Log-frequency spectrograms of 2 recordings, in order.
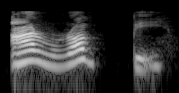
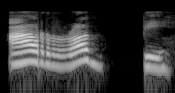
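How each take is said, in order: First: Ar-rabbi with a doubled rolled r; correct ar-rabbi. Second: Ar-rabbi slow, r doubled and held; slow model ar-rabbi. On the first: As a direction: merge the n into ar-rabbi. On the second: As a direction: model Ar-rabbi slowly for students. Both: Shown as a demonstration. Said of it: "we read it as ar-rabbi".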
